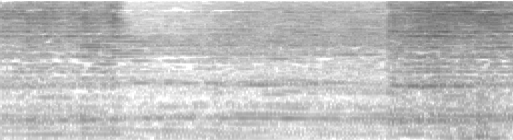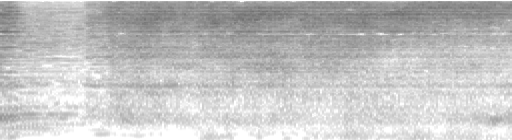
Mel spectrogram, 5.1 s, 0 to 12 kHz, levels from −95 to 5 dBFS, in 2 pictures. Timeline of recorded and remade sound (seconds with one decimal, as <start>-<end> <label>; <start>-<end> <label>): 0.0-3.1 recorded; 3.1-5.1 remade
